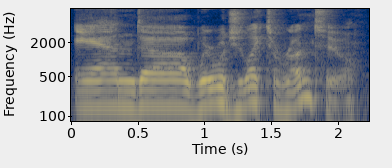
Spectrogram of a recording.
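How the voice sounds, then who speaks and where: A man's voice: mid-range voice, moderate pace, darkish tone. A man running a tabletop roleplaying game as game master, explaining rules and procedure step by step. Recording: clearly noisy background.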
